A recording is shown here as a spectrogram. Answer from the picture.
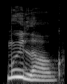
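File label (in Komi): мыйла ог, Komi, female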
